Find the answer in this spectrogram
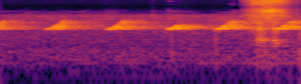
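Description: A small animal's call: short, rising chirps repeated evenly at about three a second. A brief hiss comes near the end.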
